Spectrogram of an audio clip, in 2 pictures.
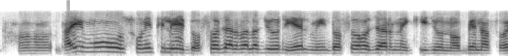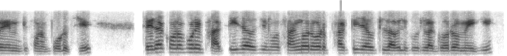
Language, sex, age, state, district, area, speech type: Odia, male, 45-60, Odisha, Bhadrak, rural, conversation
